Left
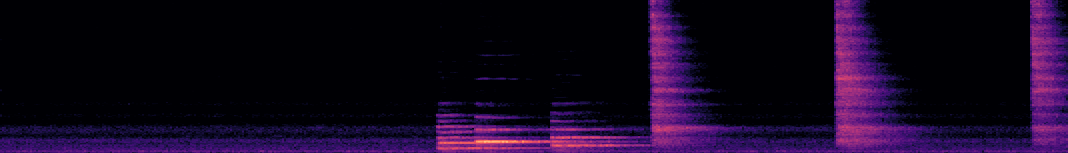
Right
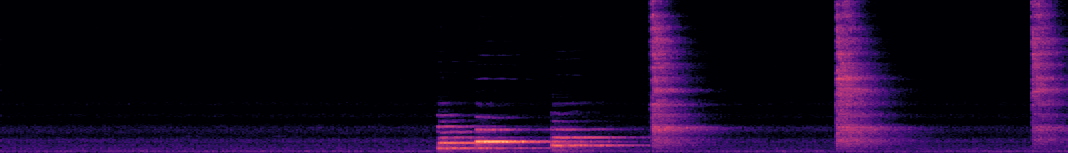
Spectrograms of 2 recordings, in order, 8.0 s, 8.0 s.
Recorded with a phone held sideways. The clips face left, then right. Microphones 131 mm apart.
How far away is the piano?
About 0.6 m.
